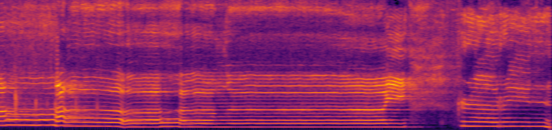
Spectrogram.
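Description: A solo female voice sings a slow, ornamented Thai folk melody. The notes slide into place, one is held for a few seconds, and there is a short break about five and a half seconds in.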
